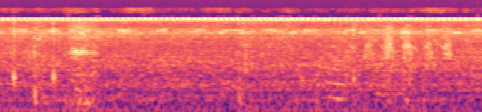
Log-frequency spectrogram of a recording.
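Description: Honeybees humming around an open hive, with a few faint clicks of the hive tool working the frames.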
